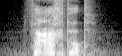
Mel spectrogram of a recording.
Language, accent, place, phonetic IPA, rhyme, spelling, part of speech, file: German, Germany, Berlin, [fɛɐ̯ˈʔaxtət], -axtət, verachtet, adjective / verb, De-verachtet.ogg
- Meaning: past participle of verachten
